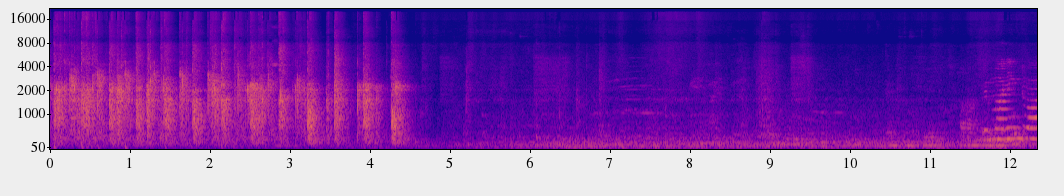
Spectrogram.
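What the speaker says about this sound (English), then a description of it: "well done, clap for Kumkum." Audience applause for a public speaking session participant named Kumkum, a dense burst of clapping lasting about four seconds that fades into quiet room noise, followed by a voice beginning to speak.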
